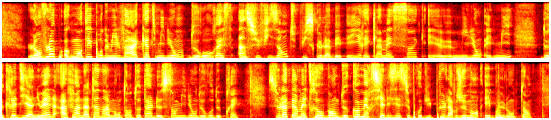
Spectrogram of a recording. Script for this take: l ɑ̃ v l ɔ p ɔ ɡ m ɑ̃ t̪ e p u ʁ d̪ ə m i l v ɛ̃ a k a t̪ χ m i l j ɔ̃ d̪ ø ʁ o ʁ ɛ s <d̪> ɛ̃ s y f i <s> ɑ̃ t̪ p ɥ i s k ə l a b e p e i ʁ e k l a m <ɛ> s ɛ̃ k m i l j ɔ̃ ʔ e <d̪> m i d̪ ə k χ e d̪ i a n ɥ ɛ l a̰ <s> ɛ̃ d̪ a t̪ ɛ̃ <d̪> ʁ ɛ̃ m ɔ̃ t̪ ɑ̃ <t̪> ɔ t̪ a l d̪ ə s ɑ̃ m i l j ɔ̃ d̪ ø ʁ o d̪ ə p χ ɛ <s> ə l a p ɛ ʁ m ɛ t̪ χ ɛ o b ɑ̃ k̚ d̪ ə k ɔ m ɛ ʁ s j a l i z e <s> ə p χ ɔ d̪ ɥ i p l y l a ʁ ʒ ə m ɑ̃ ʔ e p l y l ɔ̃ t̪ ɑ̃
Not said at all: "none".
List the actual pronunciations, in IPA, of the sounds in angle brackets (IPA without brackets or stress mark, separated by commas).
t̪, z, ɛ, d̪, f, d̪, t̪, s, s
